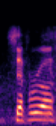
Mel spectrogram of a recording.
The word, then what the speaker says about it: Sephiroth: now behind also Sephiroth, I think that's the pronunciation, right? Sephiroth.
